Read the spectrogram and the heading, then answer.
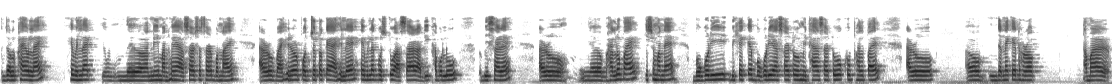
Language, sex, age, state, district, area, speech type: Assamese, female, 60+, Assam, Udalguri, rural, spontaneous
